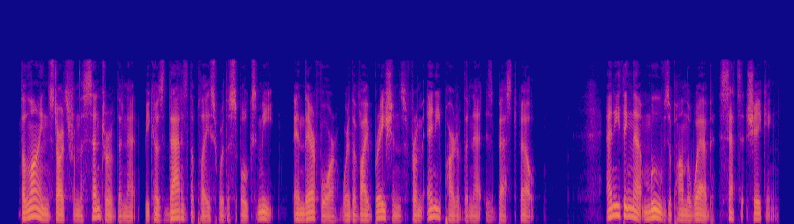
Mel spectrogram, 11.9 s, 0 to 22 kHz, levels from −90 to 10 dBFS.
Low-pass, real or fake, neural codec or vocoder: 7.2 kHz; real; none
